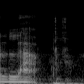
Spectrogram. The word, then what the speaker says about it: lab: thorough or complete job of cleaning up their lab. Lab is the abbreviation form or shortened form of laboratory. In American pronunciation it is laboratory, in British pronunciation it is laboratory.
